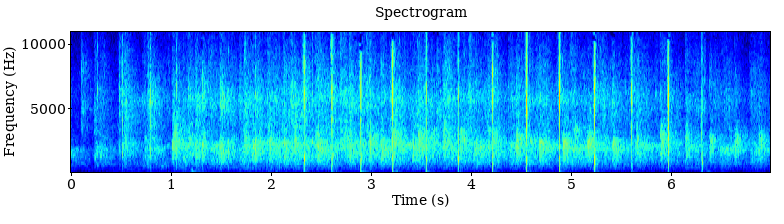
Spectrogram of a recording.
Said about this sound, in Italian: Di solito qui non si applaude, però mi sembrava è giusto, questa volta lo strappo alla regola ci vuole.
